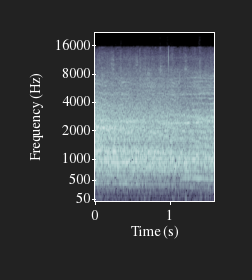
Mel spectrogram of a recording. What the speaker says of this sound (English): This crowd is on its feet, wanting the Prowlers to win this one.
